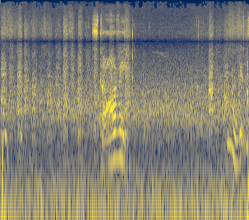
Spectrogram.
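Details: Labrador Retriever named Cocoa whining indoors: two short, wavering, high-pitched whimpers that rise and fall, the first midway and the second at the end, over a steady background hum, with a person talking nearby.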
